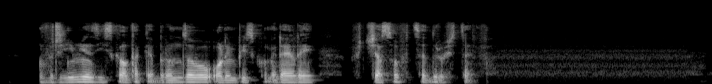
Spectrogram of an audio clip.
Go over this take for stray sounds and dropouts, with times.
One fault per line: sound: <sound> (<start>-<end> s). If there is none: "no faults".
no faults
